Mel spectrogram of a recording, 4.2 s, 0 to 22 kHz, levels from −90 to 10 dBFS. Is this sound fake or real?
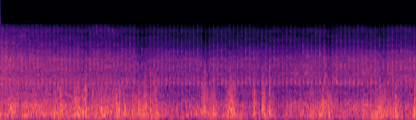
fake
